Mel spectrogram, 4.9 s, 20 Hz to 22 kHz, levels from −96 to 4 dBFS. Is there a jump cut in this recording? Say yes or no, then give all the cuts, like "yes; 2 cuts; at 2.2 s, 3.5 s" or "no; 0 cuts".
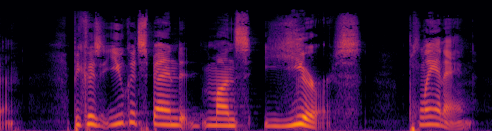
yes; 1 cut; at 2.0 s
